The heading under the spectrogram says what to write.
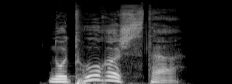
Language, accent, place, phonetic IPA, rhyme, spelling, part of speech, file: German, Germany, Berlin, [noˈtoːʁɪʃstɐ], -oːʁɪʃstɐ, notorischster, adjective, De-notorischster.ogg
- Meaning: inflection of notorisch: 1. strong/mixed nominative masculine singular superlative degree 2. strong genitive/dative feminine singular superlative degree 3. strong genitive plural superlative degree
